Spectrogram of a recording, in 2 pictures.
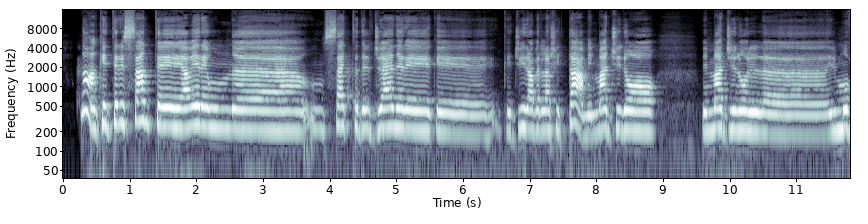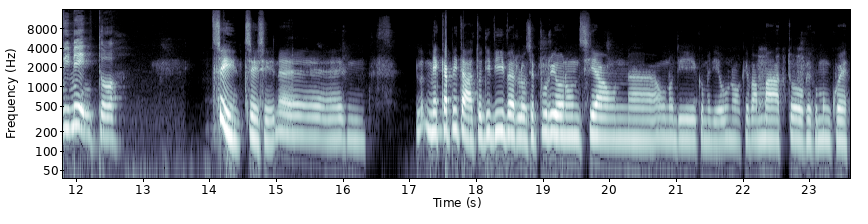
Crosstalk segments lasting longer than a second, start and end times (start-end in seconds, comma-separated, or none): none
